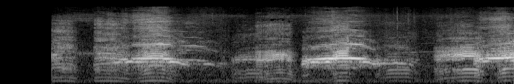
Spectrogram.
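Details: White swan starting abruptly into a rapid series of loud, raucous honks, short double notes repeated about every second with brief dips between.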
